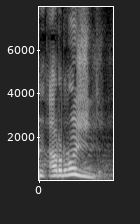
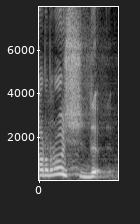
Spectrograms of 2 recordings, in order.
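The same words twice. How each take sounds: First: The consonant after the r is a voiced j. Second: The consonant after the r is a voiceless sh. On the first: The speaker calls it wrong. "فيحولها جيما وتقرأ خطأ" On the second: The speaker calls it right. "أو الشين في"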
